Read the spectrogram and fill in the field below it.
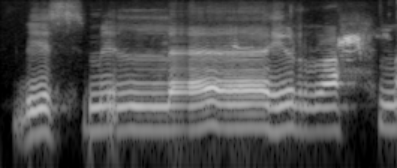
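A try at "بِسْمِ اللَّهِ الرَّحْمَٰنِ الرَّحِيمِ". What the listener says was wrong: Kepanjangan, hati-hati.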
